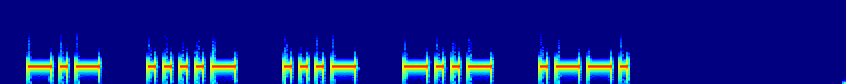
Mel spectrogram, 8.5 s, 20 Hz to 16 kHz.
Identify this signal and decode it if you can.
Morse code, heard as a keyed tone, about 16 wpm, spaced as for 11 wpm, 700 Hz. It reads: K4VXP
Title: USA Call Signs - 5 Characters - 2x Character Spacing - 15wpm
